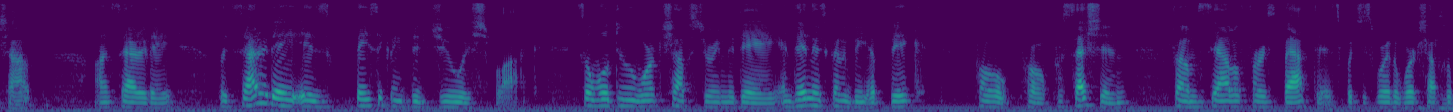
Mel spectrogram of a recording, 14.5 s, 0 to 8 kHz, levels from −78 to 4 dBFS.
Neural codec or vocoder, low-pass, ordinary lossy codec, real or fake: none; 7.2 kHz; Opus, 64 kbps; real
